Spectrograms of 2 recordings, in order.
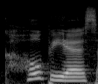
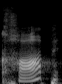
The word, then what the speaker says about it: copious: wine bottle Beethoven drank copious amounts of wine listen to the pronunciation copious so not cop it's co copious copious copious amounts of wine copious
